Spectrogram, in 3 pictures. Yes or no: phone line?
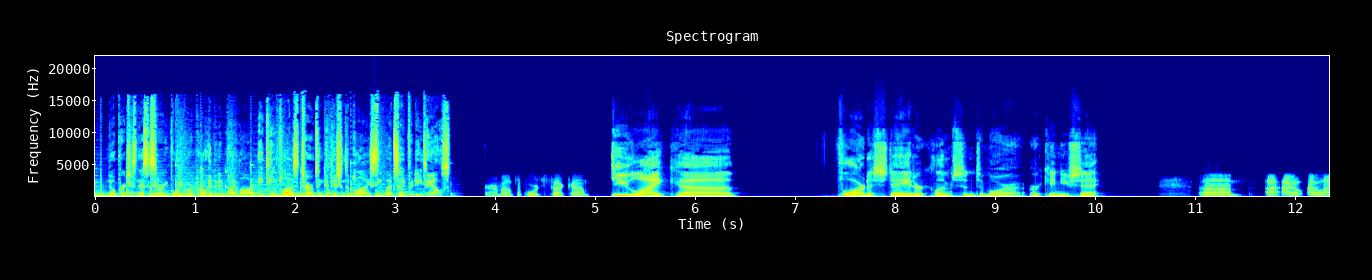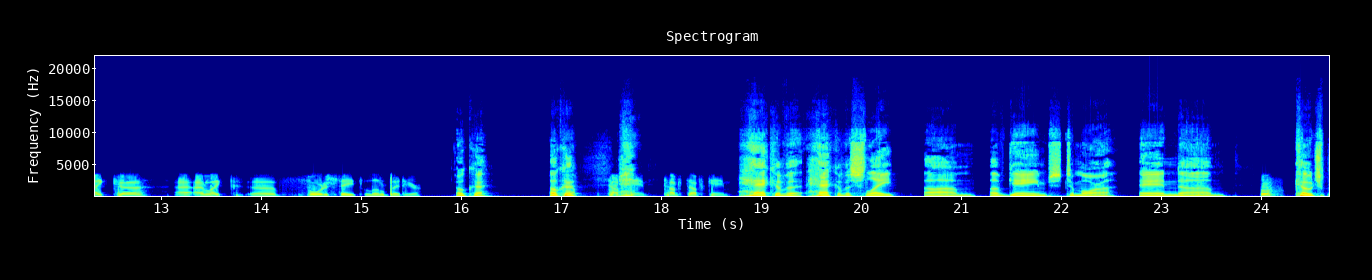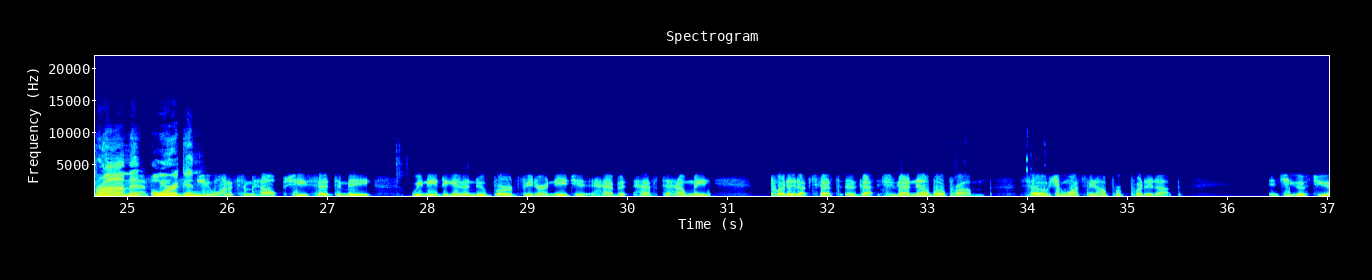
yes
